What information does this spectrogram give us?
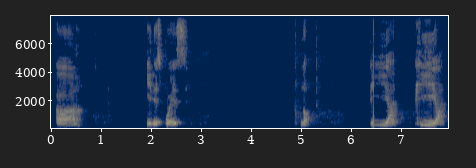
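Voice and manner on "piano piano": "piano" said as "pian", final vowel clipped the Korean way; Korean-style piano. Shown as a demonstration. Teacher modeling the Korean sound of piano, "pian". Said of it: "esto es como lo escuchan ellos".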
